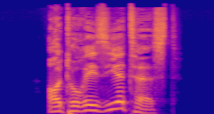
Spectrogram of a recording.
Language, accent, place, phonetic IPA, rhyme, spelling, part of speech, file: German, Germany, Berlin, [aʊ̯toʁiˈziːɐ̯təst], -iːɐ̯təst, autorisiertest, verb, De-autorisiertest.ogg
- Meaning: inflection of autorisieren: 1. second-person singular preterite 2. second-person singular subjunctive II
